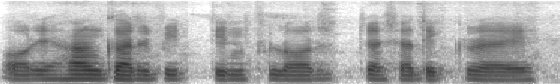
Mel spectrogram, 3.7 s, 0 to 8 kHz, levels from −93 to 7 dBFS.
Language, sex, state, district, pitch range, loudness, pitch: Hindi, male, Arunachal Pradesh, Longding, 110-120 Hz, -21 LUFS, 115 Hz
